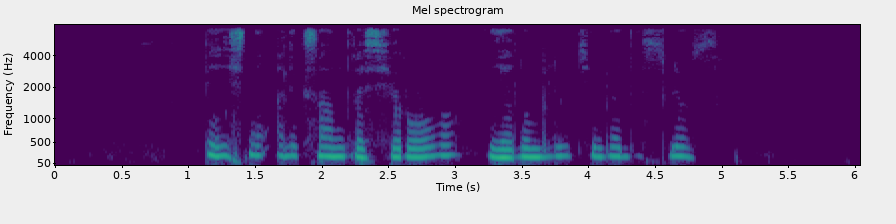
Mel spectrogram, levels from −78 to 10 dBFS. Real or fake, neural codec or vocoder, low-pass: real; none; 7.2 kHz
